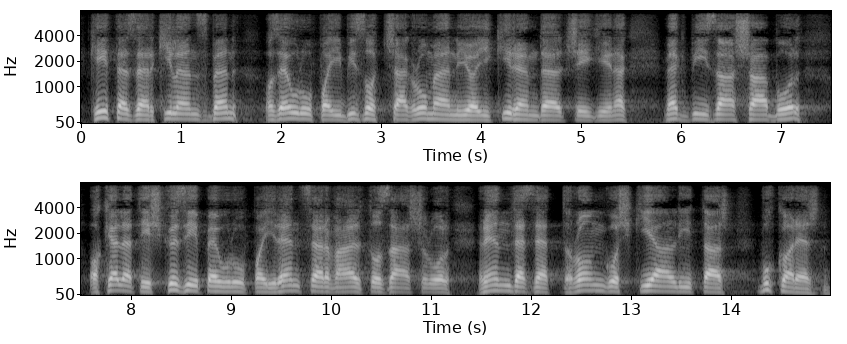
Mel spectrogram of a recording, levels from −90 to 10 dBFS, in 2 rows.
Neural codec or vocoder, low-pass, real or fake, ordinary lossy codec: codec, 24 kHz, 0.9 kbps, DualCodec; 7.2 kHz; fake; none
